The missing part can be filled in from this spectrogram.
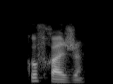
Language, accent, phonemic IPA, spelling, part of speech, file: French, France, /kɔ.fʁaʒ/, coffrage, noun, LL-Q150 (fra)-coffrage.wav
- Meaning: formwork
